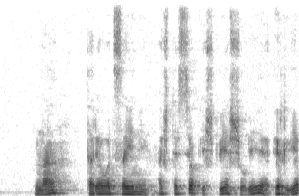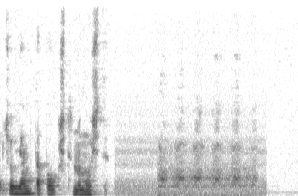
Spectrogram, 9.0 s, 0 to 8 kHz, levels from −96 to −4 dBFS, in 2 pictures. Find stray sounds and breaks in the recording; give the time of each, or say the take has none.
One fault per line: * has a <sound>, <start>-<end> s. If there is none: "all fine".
* has a bark, 6.8-8.4 s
